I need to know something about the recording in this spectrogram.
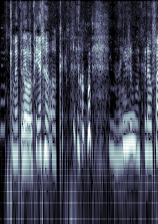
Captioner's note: both laugh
